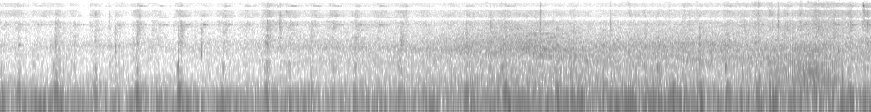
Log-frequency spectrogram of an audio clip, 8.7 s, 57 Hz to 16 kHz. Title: 2013 Toyota RAV4 makes a noise when turning in circles/doing tight turns. any idea what it could be?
